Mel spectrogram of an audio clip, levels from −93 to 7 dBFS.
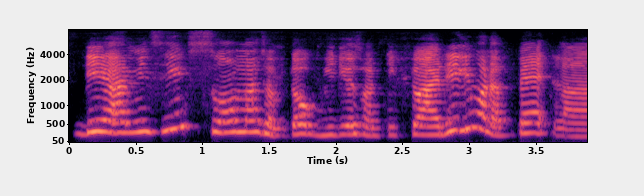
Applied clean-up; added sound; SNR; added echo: neural mask model Resemble Enhance denoiser.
